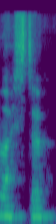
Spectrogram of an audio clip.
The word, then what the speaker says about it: Leicester: And and I know not to pronounce it Leicester, a Leicester or whatever. You know, we know Leicester.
